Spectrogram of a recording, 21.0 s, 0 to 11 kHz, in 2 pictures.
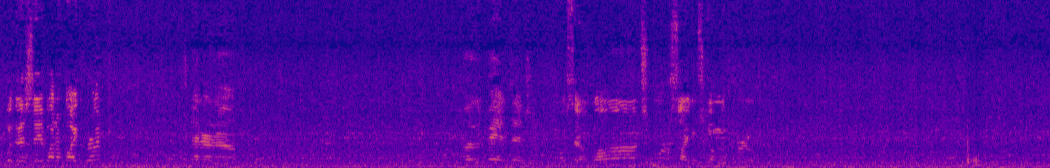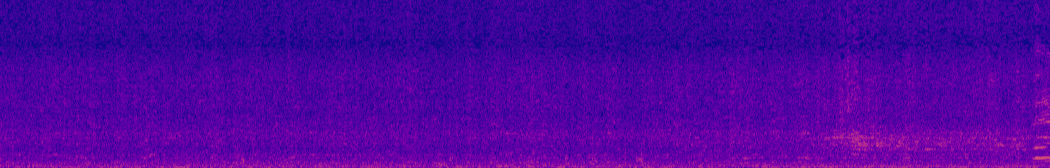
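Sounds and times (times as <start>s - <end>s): truck cab road rumble: 0.0s - 21.0s.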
